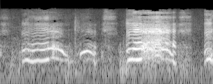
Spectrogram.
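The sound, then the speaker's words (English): A newborn baby cries in a neonatal intensive care unit in a hospital. Several wavering, high wails are broken by brief pauses, with the later cries louder and longer. “neonatal intensive care units like this one at Tampa General Hospital are seeing more babies with problems.”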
